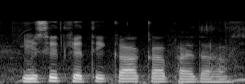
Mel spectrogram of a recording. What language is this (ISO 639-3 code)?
bho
